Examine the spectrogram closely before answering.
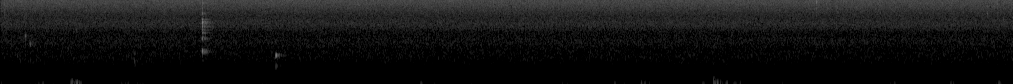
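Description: A woman sips a drink close to a microphone.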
